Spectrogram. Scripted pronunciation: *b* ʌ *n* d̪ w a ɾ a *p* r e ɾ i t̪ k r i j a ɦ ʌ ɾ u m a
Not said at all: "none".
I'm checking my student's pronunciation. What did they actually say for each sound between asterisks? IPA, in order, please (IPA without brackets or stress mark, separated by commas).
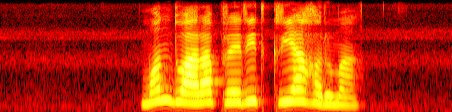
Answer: m, n, p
